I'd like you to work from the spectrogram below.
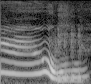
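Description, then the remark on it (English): A pet cat, heard over a phone, gives a single drawn-out meow, holding a steady pitch before sliding downward into a rougher, slightly growling tail. It is fairly loud, with no talking around it. “Sounds like a cat to me.”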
